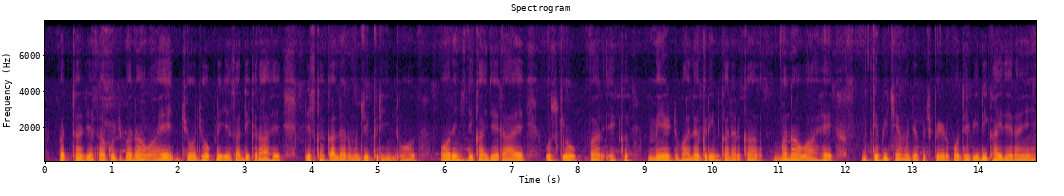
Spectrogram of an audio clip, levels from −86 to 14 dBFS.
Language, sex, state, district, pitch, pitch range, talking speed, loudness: Hindi, male, Maharashtra, Dhule, 125 Hz, 115-130 Hz, 175 wpm, -16 LUFS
